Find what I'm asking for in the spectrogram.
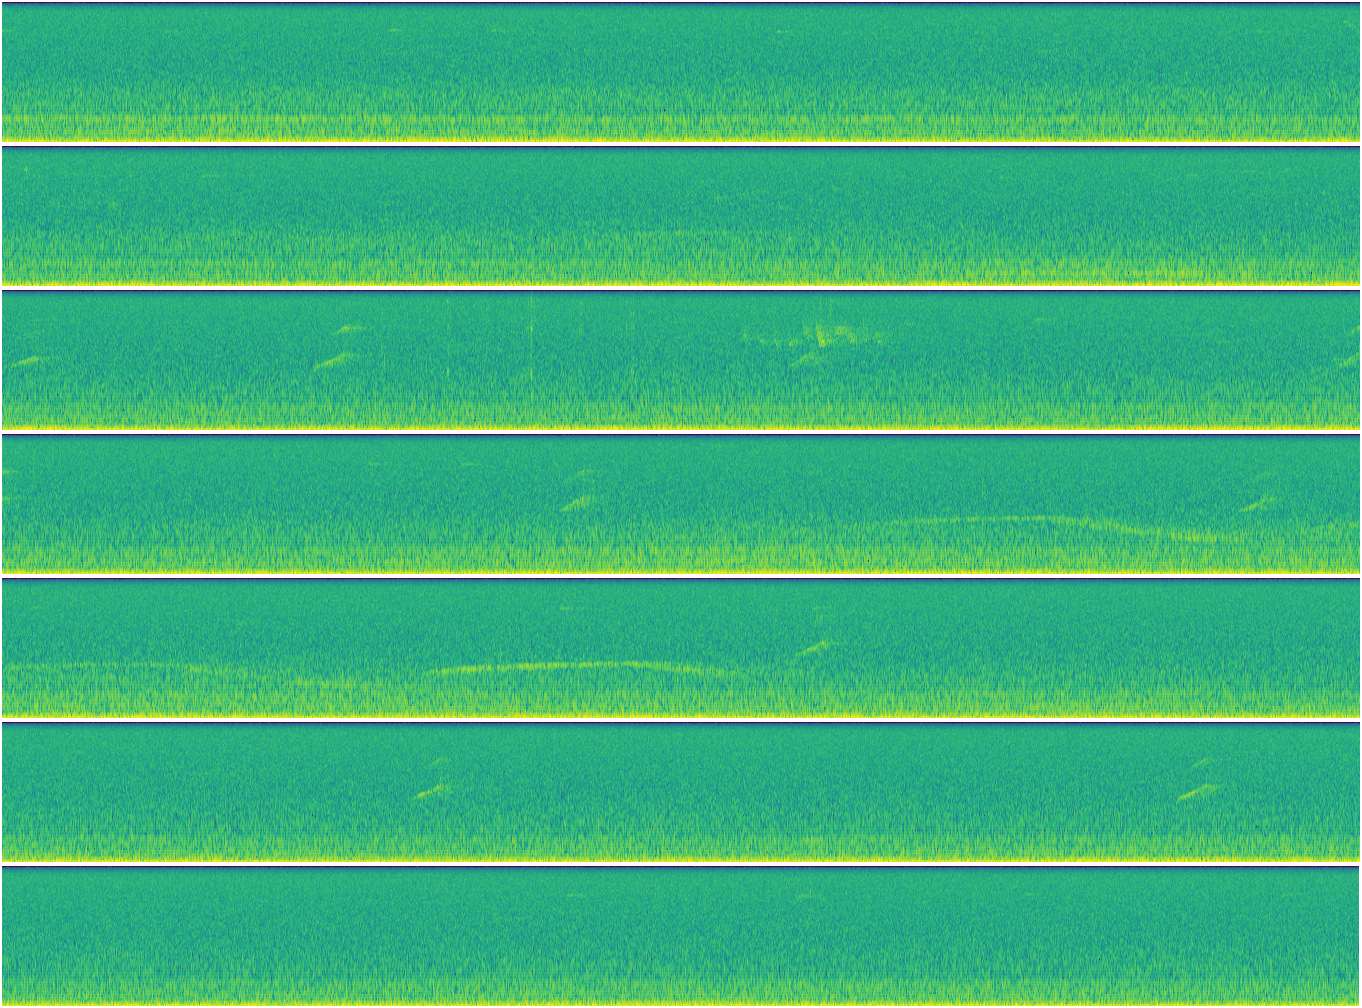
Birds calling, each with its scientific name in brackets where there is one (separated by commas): Great Crested Flycatcher (Myiarchus crinitus), Ovenbird (Seiurus aurocapilla)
